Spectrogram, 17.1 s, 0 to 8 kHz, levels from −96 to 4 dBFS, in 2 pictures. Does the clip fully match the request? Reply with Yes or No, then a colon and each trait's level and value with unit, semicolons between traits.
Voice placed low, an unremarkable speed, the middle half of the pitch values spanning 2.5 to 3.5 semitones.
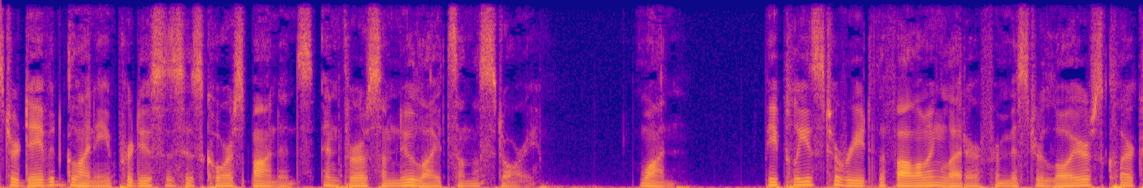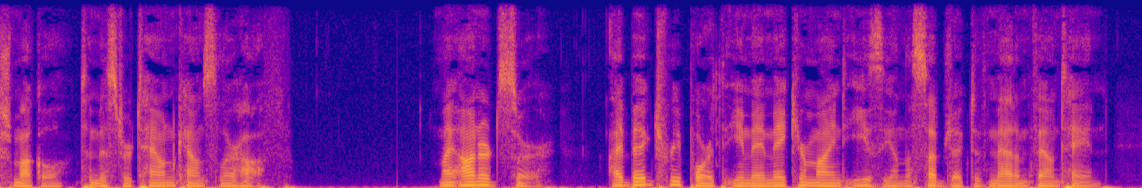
Yes: low, 110 Hz; average, 180 wpm; average, 2.8 semitones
